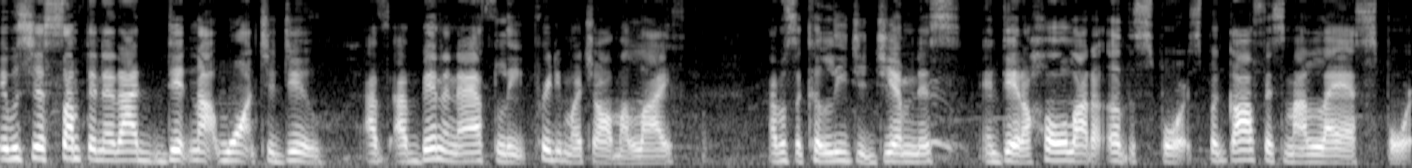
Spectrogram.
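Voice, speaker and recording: Her pitch fairly low, a woman speaks with a slight Southern US accent and ordinary pitch variation. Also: moderate pace, dry, close sound with no echo. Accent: slight Southern twang. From Miami, Florida. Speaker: pro golfer and youth golf coach. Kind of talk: casual talk to camera. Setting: outdoors in the sun.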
